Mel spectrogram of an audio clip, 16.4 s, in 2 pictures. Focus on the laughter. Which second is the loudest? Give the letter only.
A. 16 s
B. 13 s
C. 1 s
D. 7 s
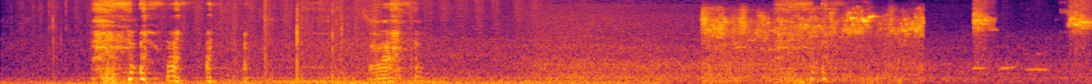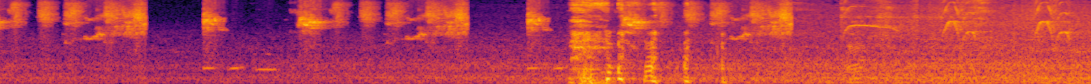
C.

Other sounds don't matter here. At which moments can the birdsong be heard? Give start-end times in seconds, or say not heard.
0.0-16.3.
